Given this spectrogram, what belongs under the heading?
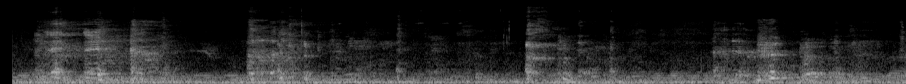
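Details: Repeated coughs from several adults amid crowd noise and murmuring, frequent coughing in a group of Hajj 2023 pilgrims.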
